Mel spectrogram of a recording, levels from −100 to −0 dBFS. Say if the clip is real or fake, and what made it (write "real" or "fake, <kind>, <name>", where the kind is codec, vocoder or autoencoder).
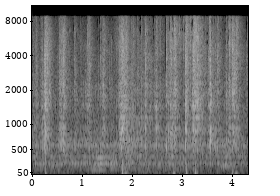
real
